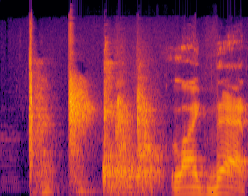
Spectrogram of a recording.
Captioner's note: balls clanging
